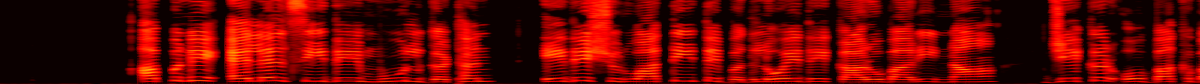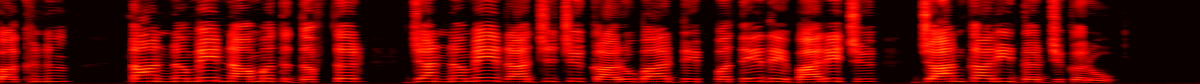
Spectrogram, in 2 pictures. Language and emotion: Dogri, neutral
